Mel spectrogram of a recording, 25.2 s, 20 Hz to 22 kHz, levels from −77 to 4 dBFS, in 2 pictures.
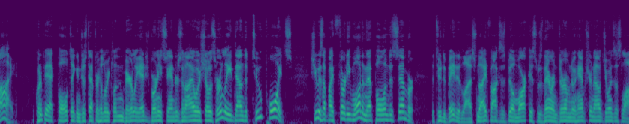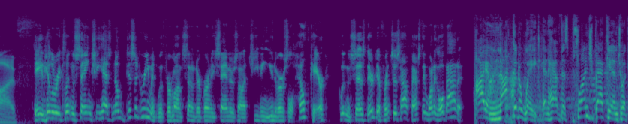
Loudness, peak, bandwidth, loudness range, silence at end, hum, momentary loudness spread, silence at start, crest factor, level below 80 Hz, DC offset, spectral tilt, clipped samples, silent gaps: -27 LUFS; -12 dBFS; 14 kHz; 4 LU; 0 s; none; 8 LU; 0 s; 14 dB; -60 dBFS; under 0.1%; -4.5 dB/octave; under 0.1%; none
